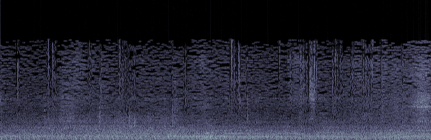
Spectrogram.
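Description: Steady background rumble of distant engine noise, with a few faint steady hums running through it.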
